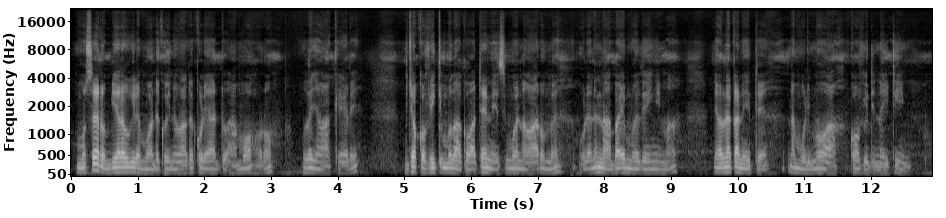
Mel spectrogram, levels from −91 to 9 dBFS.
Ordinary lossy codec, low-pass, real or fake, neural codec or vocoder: none; none; fake; codec, 44.1 kHz, 7.8 kbps, Pupu-Codec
